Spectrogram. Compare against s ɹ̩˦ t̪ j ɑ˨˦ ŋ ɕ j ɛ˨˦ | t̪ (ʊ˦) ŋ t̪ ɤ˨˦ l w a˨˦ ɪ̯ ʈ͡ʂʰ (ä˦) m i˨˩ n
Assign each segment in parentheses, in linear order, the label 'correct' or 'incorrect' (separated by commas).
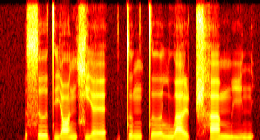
correct, correct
